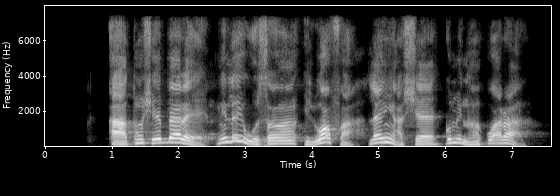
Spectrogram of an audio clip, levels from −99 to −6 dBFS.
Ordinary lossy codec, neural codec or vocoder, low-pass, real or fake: AAC, 48 kbps; none; 7.2 kHz; real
